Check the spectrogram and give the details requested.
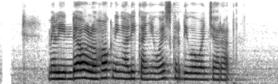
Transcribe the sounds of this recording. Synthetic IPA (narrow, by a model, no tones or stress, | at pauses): mɛlindaɔlɔɦɔk̚niŋalikaɲɛwɛskərdiwawaɲt͡ʃaɾa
